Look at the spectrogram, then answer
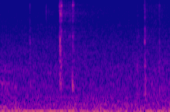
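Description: Keys tapped on a computer keyboard while entering CNC lathe code in simulation software, a few quiet separate clicks in a short burst over a low background hum.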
